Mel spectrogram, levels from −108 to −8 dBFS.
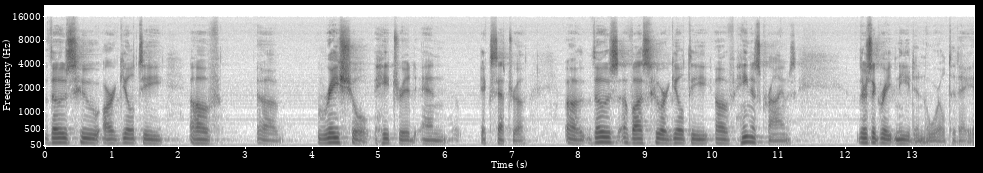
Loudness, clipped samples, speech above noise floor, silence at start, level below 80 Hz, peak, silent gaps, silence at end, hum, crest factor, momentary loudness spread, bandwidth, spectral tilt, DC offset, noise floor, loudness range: -43 LUFS; under 0.1%; 25 dB; 0 s; -84 dBFS; -20 dBFS; none; 0 s; none; 26 dB; 19 LU; 16 kHz; -2 dB/octave; under 0.1%; -71 dBFS; 5 LU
